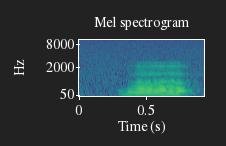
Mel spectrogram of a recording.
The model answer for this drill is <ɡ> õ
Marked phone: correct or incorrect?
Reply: correct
